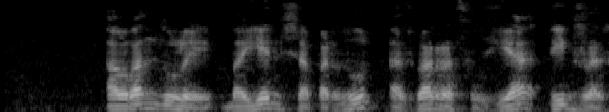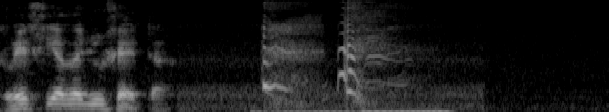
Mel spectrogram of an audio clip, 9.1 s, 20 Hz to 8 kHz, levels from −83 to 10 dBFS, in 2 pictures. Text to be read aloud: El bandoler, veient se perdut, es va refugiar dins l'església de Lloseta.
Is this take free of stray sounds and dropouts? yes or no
no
